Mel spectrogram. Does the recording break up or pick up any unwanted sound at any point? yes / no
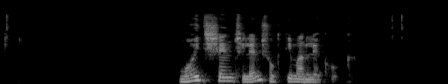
no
